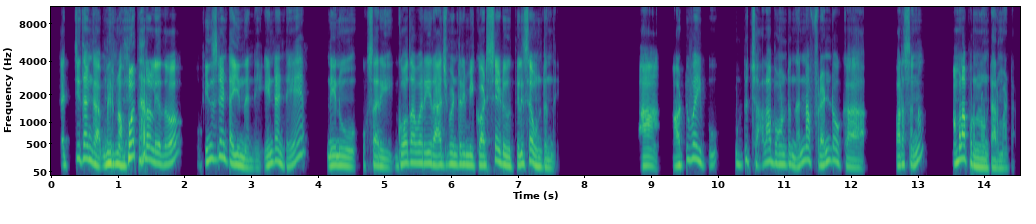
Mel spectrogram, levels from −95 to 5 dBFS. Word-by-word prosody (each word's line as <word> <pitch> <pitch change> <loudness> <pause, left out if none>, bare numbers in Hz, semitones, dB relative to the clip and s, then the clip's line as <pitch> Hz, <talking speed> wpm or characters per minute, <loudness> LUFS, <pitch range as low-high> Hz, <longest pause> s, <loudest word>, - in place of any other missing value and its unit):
ఖచ్చితంగా. 205 - +2
మీరు 165 -1 +5
నమ్ముతారో 225 - +5
లేదో! 155 +2 +2 0.4
ఒక 130 - -25
ఇన్సిడెంట్ 230 -3 +1
అయిందండి. 110 -8 +1
ఏంటంటే, 160 -8 -1 0.6
నేను 140 0 +3 0.3
ఒకసారి 130 -4 -1 0.2
గోదావరి, 170 0 +1
రాజమండ్రి 150 +2 +1
మీకు 140 +2 -5
అటు 140 - -1
సైడు 180 -9 +4 0.2
తెలిసే 150 +1 +3
ఉంటుంది. 115 -6 -4 1.4
ఆ! - - +4 0.4
అటువైపు 180 - -2 0.3
ఫుడ్డు 150 +5 -7
చాలా 180 +4 -3
బావుంటుందని 150 0 -2
నా - - 0
ఫ్రెండొకా 165 - -2 0.7
పర్సన్ 145 +4 -1 0.5
అమలాపురంలో 165 - +3
ఉంటారనమాట. 105 0 -5
150 Hz, 110 wpm, -26 LUFS, 135-175 Hz, 1.4 s, మీరు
